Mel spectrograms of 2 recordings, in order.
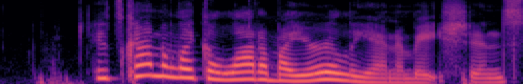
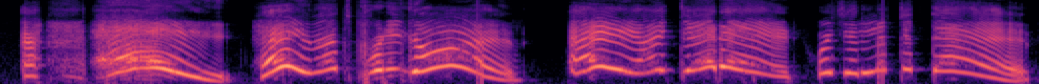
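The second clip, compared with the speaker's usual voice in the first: much higher, louder, thrilled; excited shouting; 6 dB louder than usual. Real, not acted. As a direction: cheer over a finished animation. Animation works, celebrating.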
